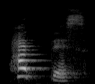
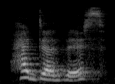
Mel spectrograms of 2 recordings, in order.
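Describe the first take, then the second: First: The d is held without release. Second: The d is released before this. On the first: The speaker calls it right. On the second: The speaker calls it wrong. "So don't say"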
